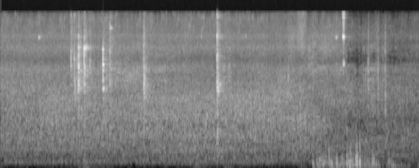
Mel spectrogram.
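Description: Steady hiss of room noise with a few light clicks. From about five seconds in come low rumbling bumps of handling noise on a handheld phone's microphone.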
